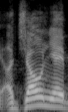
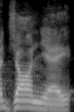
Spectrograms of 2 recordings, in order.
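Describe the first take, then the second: First: "Ajonye" said uh-CHOHN-yay, stress on the middle; careful, correct "Ajonye" with a long middle O; correct name pronunciation. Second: "Ajonye" clipped to CHAHN-yay with a short A; the mistaken "Ajonye" as CHAHN-yay, first syllable dropped; wrong pronunciation. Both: Shown as a demonstration. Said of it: "by the way, not Ajonye".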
